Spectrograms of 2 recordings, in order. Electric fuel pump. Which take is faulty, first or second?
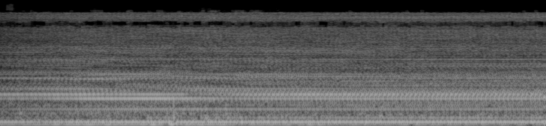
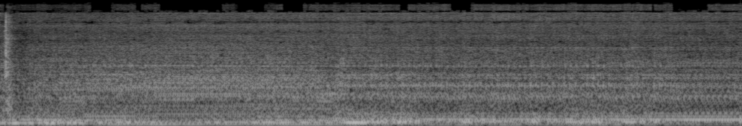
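second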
